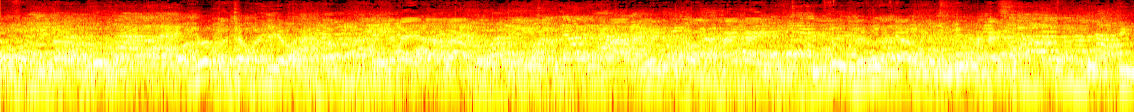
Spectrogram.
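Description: Several people talking over one another: continuous overlapping chatter with no clear single voice.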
